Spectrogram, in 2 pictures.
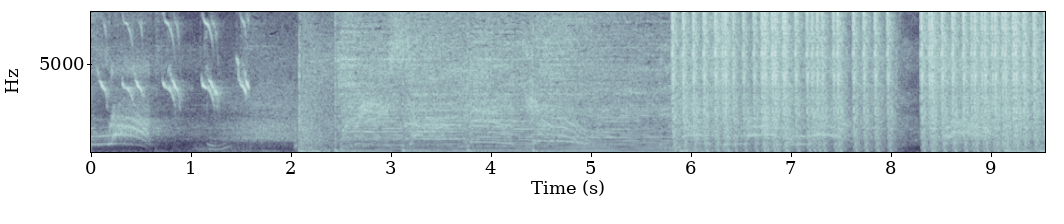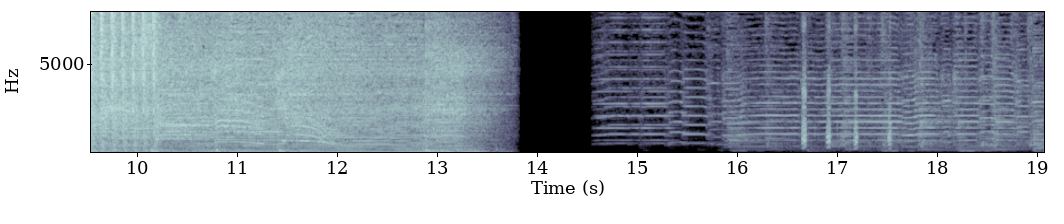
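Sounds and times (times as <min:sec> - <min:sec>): music: 0:01.8 - 0:06.7, 0:09.6 - 0:13.8, 0:14.6 - 0:19.0
rapid automatic gunfire: 0:05.8 - 0:10.6.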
